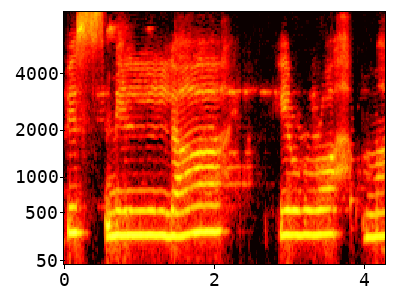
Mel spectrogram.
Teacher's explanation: vertical فتح ہے اور اس کو ہم 2 سیکنڈ کے لیے پرولونگ کریں گے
